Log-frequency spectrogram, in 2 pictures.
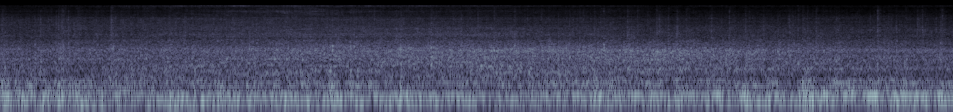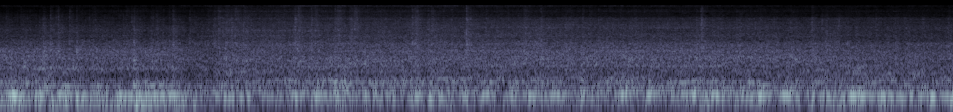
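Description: OO gauge model locomotive hauling coaches along the layout track: a steady electric-motor hum with the rumble of the wheels on the rails, a little quieter from about two-thirds of the way through.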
